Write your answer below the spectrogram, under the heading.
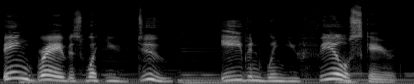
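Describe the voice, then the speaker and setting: Gator, a woman voicing a deep, wise big engine. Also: expressive, slow, soft background music. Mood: reassuring. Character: big gentle male engine, calm and wise.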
